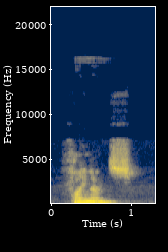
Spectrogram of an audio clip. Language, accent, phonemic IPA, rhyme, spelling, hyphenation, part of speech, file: English, Southern England, /fɪˈnæns/, -æns, finance, fi‧nance, noun / verb, LL-Q1860 (eng)-finance.wav
- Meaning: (noun) 1. The management of money and other assets 2. The science of management of money and other assets 3. Monetary resources, especially those of a public entity or a company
